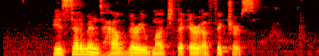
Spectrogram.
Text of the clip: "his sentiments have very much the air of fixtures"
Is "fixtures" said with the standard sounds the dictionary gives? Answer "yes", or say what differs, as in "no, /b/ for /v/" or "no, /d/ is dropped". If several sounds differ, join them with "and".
no, /s/ is dropped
